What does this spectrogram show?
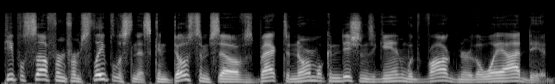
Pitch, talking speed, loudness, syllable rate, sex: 145 Hz, 195 wpm, -19 LUFS, 5.5 syllables/s, male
